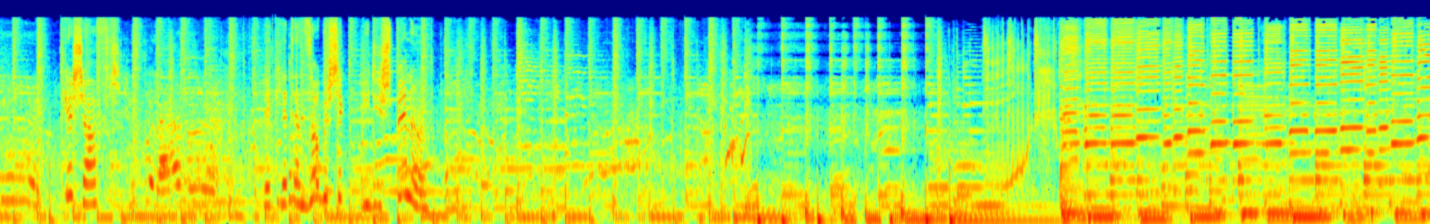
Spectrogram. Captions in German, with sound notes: Geschafft! Schokolade! Wir klettern so geschickt wie die Spinne. (Jubel und Lachen im Hintergrund) (Heitere Musik)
